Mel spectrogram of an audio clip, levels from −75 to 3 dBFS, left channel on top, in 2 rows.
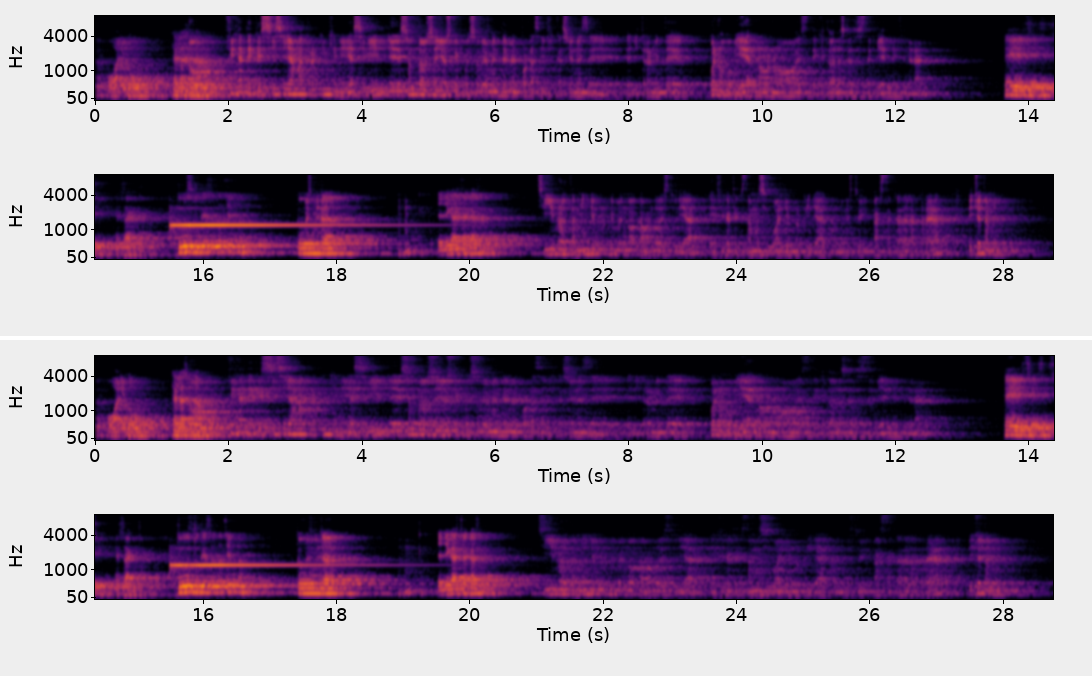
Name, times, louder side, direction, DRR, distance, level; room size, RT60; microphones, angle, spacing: voice 1, 0.2-0.7 1.1-1.6 13.6-15.1 15.6-16.7 17.4-18.0 19.5-20.3, equal, 30° right, 0 dB, 0.6 m, -27 dB
voice 2, 1.3-12.5 17.5-17.9 18.9-19.1 21.0-27.9, left 2 dB, 50° left, 2 dB, 0.6 m, -37 dB
Piano, 15.5-18.4, left 4 dB, 20° left, 1.6 m, -24 dB
5.6 x 4.8 x 4.8 m, 2.7 s
head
